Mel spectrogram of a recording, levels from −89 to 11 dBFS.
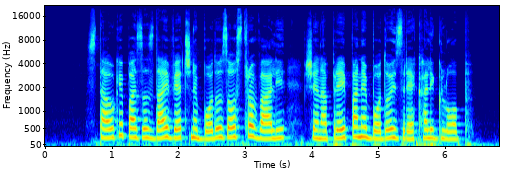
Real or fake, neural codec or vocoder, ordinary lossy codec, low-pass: real; none; Opus, 64 kbps; 19.8 kHz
